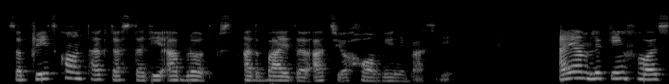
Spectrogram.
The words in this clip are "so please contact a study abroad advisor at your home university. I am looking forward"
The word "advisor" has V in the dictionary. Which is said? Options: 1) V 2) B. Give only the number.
2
